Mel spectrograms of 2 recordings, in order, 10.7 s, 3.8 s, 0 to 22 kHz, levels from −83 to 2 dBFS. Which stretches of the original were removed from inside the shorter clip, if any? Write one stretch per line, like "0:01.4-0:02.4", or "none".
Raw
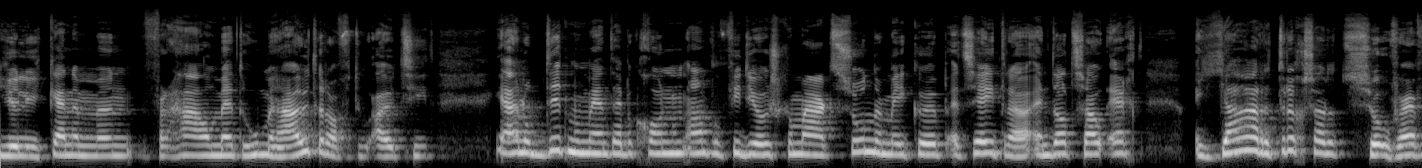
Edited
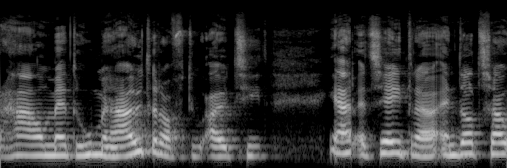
0:03.9-0:07.1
